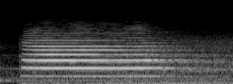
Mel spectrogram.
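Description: A train horn sounds one long, loud, steady blast with a rich buzzing tone, held for about two seconds over the low rumble of a moving train. No one speaks.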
